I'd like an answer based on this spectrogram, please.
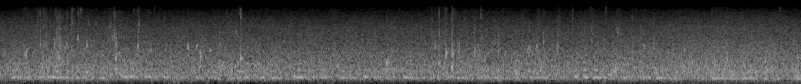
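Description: Steady running-water noise like a flowing stream, with a faint steady hum underneath.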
